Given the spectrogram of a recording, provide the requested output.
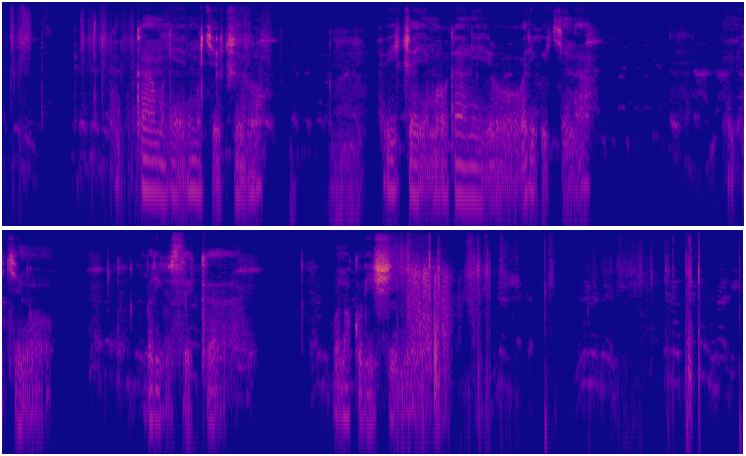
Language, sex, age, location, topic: Kinyarwanda, male, 18-24, Kigali, health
